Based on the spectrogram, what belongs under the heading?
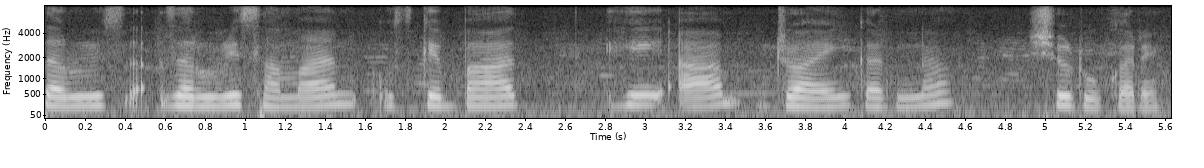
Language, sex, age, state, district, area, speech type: Urdu, female, 18-30, Uttar Pradesh, Mau, urban, spontaneous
